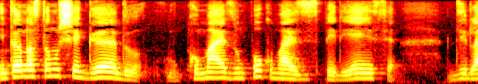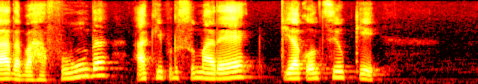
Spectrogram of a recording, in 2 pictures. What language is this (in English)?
Portuguese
